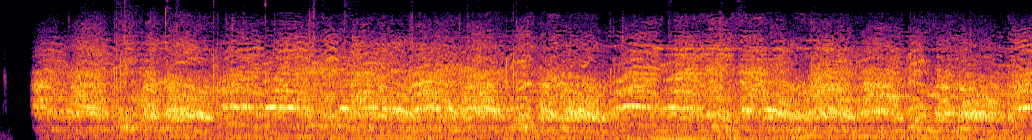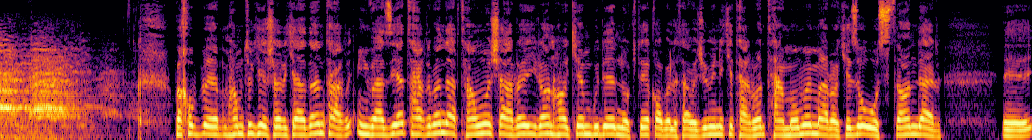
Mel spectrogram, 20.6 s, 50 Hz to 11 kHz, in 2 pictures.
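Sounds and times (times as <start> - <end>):
large crowd of protesters shouting and chanting while moving through streets: 0.3 - 11.6
speech: 12.1 - 20.6.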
